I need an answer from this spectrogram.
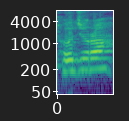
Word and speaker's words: حجرة: হারাকাতুন উচ্চারিত না হলে এই গুলতাটি বাংলার হ বর্ণের উচ্চারণ দেয়, তাই হুজরা উচ্চারণ করেছি।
